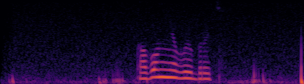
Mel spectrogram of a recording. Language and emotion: Russian, neutral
